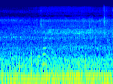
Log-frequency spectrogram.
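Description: Pickup truck engine idling: a steady low hum. There is a brief spoken "huh?" about a second in.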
